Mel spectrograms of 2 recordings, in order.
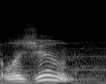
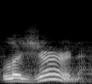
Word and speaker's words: Lejeune: Most people tend to call it Camp Lejeune, but the pronunciation of the general's name is actually Lejeune instead of Lejeune.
